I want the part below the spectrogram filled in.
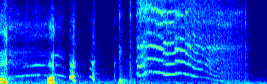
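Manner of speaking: squealing laugh that trails off; high, giggly squeal of laughter; high-pitched laugh. Real, not acted. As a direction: laugh way up high, then let it fade. Laughing after a playful "Ding.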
